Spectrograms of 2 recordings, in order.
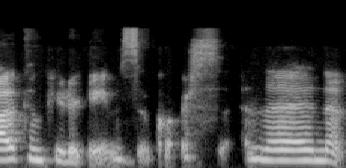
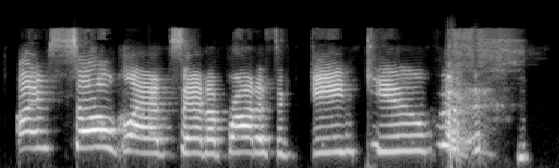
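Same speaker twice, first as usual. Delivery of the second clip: very high, drawn-out, shouted yell; 10 semitones higher, 9 dB louder than usual. Retelling a Christmas morning moment, imitating Caleb yelling. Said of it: "Caleb just yells out".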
